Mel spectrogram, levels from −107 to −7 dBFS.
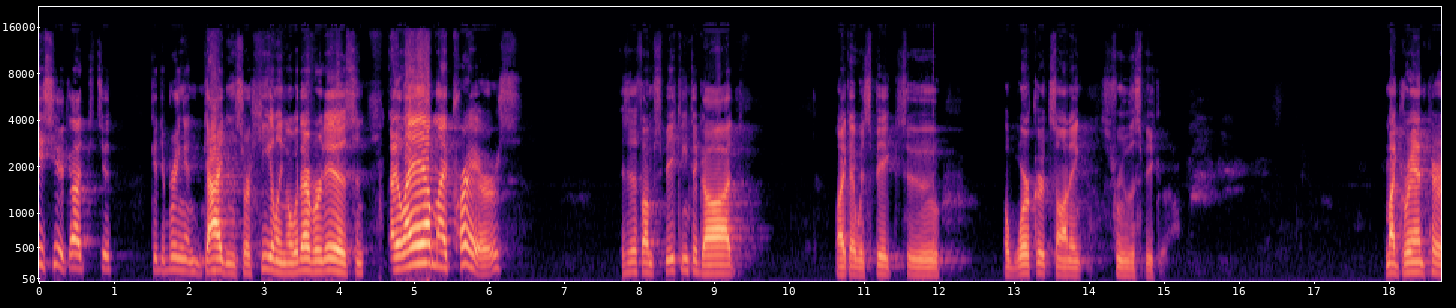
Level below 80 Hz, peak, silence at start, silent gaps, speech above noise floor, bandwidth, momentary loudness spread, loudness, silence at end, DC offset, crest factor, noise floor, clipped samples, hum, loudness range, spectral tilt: -74 dBFS; -12 dBFS; 0 s; none; 63 dB; 15 kHz; 20 LU; -26 LUFS; 0 s; under 0.1%; 18 dB; -90 dBFS; under 0.1%; none; 13 LU; -4 dB/octave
